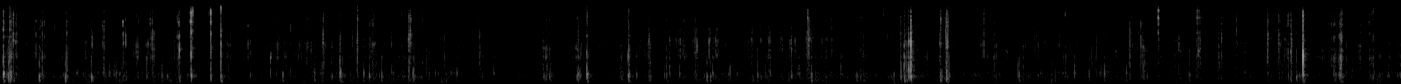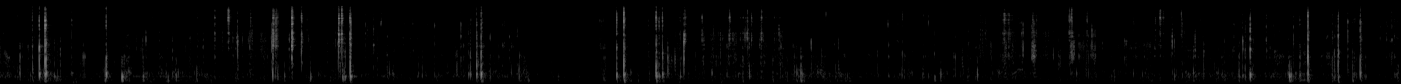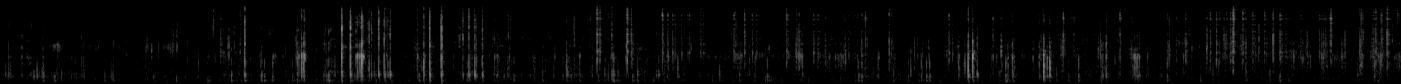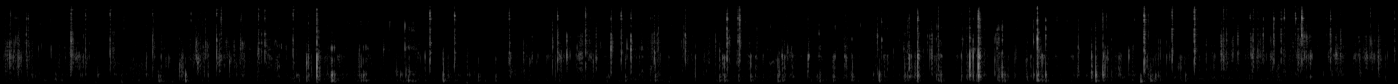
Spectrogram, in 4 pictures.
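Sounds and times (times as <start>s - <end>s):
cucumber crunching while chewed: 0.0s - 56.0s.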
